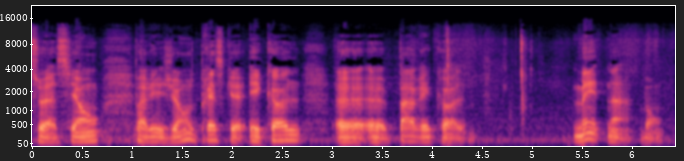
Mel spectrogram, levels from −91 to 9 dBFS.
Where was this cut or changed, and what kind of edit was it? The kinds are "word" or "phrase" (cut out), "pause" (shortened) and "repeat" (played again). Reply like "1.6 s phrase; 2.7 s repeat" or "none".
1.0 s word; 1.6 s word

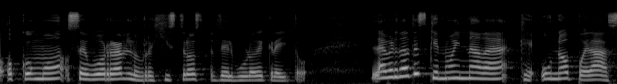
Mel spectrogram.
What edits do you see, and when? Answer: none

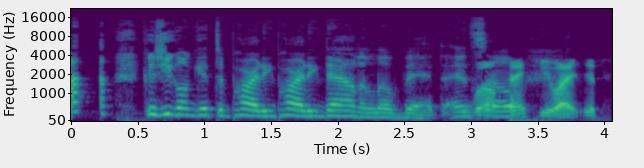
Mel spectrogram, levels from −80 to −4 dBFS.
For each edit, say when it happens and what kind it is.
1.5 s repeat

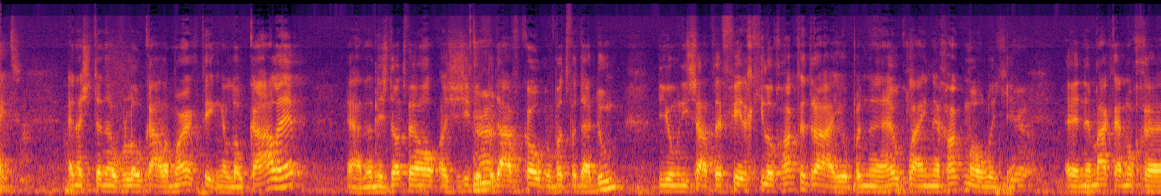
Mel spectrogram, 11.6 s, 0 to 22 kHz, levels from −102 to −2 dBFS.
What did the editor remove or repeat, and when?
none

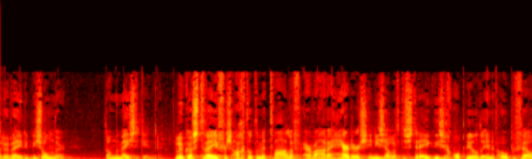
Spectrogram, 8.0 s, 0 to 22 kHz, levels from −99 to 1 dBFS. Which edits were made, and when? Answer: 2.5 s pause

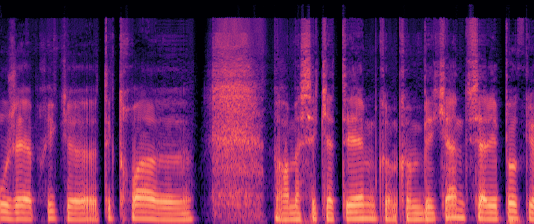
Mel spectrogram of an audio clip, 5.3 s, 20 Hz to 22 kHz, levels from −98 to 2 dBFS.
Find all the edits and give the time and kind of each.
4.0 s word

